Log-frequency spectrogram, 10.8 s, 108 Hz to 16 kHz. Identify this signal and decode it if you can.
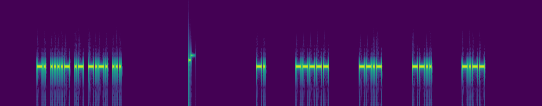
Morse code, heard as a keyed tone, about 36 wpm, spaced as for 18 wpm, 700 Hz. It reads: N4ACS N0QZY
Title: USA Call Signs - 5 Characters - 6x Character Spacing - 35wpm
